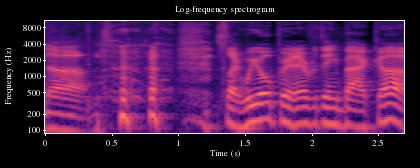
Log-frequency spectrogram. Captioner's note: laughs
